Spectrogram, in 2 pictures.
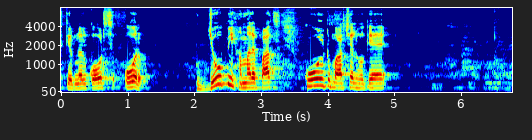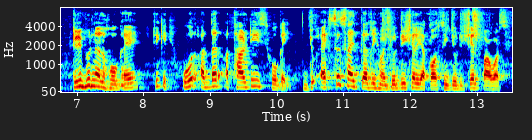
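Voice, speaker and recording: Man, law exam tutor, warm tone, muffled audio, steady explanatory lecture. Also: a little high, slight background noise. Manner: repeats points and checks understanding with "is it clear, dear?"; mixes English legal phrases into explanations.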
